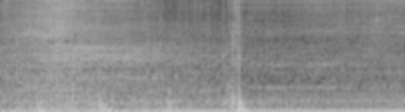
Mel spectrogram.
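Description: Windshield wipers sweeping washer-wet glass, heard from inside the car over the steady low hum of its idling engine, with a hiss in the first second. A single sharp knock about two and a half seconds in.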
